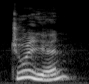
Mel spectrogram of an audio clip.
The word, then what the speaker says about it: Julian: Julian? – Ja, Julian, Julian heißt der. Ja, der spricht sich so ah, englisch ja.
